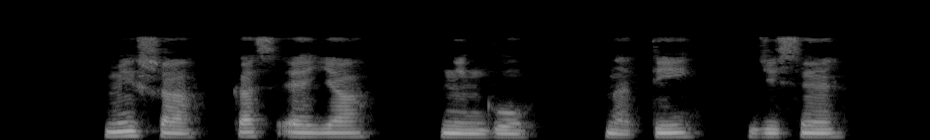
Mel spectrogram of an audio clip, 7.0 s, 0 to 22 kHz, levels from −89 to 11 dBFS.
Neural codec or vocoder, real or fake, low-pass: none; real; 7.2 kHz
